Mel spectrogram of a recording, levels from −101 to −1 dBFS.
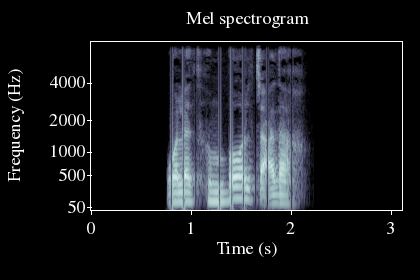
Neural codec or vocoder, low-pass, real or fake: none; 7.2 kHz; real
